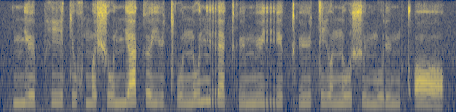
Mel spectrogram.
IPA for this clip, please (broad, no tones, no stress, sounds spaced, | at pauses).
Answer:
nʲ ø pʰ i t y xʷ m ə ʃ u nʲ a k ø j y tʼ u n u nʲ r ɛ kʼ y m y rʲ ø kʼ y t i ʊ̯ n u ʃ y m u ɾ y m kʼ ɔ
